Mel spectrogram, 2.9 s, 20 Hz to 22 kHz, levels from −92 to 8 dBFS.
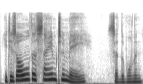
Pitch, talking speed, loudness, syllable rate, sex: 185 Hz, 210 wpm, -14 LUFS, 4.6 syllables/s, male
